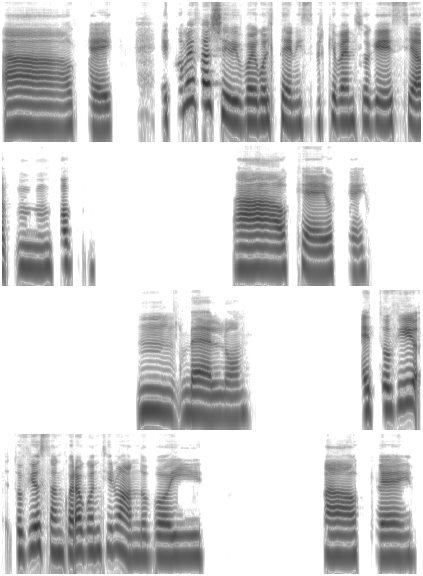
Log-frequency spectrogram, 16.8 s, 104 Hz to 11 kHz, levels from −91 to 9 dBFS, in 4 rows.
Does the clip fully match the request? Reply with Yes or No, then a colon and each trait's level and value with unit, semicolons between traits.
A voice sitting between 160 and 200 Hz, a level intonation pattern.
Yes: high, 190 Hz; narrow, 2.3 semitones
